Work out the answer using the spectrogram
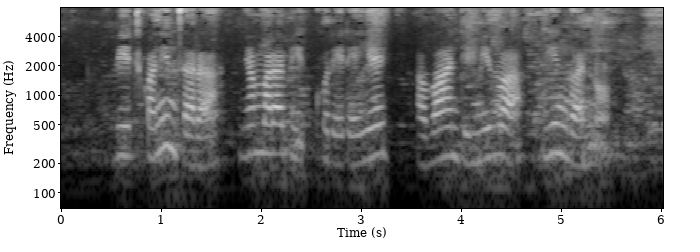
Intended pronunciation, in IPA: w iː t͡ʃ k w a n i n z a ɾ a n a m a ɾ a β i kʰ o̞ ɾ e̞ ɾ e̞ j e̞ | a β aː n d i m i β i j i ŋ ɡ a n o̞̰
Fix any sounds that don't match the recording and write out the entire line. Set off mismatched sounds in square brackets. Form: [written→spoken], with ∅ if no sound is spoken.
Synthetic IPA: [w→β] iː t͡ʃ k w a n i n z a ɾ a [n→ɲ] a m a ɾ a β i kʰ o̞ ɾ e̞ ɾ e̞ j e̞ | a β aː n d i m i β [i→a] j i ŋ ɡ a n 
